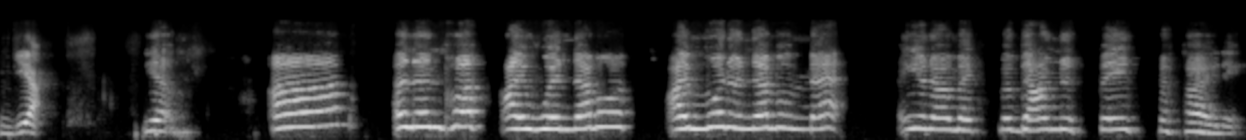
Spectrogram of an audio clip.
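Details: Adult woman with cerebral palsy since birth, which she says has become tighter with age: dysarthria (cerebral palsy).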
